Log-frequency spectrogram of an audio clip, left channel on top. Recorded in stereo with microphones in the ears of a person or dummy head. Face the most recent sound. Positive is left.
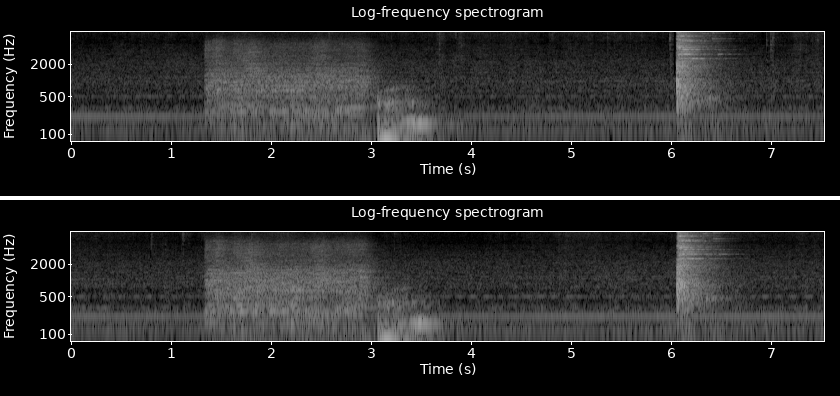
turn(degrees=45)  # may be behind; listen again after turning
